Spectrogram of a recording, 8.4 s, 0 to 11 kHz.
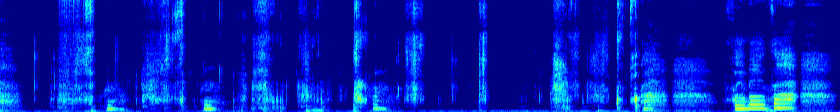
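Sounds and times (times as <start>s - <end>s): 
wet mouth sounds of someone pretending to eat around ears: 0.3s - 6.4s
speech: 7.5s - 8.1s.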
